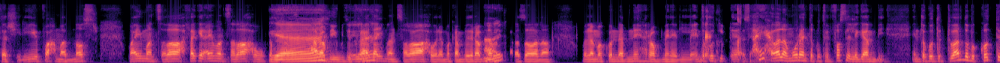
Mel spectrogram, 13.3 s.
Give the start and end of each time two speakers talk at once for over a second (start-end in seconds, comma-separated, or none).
3.6-5.1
